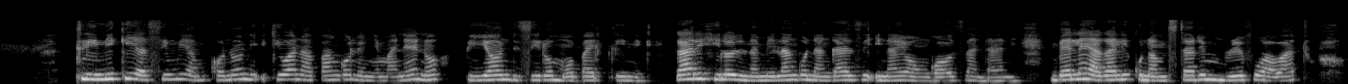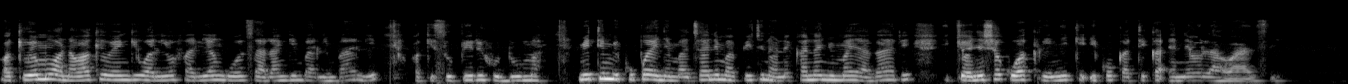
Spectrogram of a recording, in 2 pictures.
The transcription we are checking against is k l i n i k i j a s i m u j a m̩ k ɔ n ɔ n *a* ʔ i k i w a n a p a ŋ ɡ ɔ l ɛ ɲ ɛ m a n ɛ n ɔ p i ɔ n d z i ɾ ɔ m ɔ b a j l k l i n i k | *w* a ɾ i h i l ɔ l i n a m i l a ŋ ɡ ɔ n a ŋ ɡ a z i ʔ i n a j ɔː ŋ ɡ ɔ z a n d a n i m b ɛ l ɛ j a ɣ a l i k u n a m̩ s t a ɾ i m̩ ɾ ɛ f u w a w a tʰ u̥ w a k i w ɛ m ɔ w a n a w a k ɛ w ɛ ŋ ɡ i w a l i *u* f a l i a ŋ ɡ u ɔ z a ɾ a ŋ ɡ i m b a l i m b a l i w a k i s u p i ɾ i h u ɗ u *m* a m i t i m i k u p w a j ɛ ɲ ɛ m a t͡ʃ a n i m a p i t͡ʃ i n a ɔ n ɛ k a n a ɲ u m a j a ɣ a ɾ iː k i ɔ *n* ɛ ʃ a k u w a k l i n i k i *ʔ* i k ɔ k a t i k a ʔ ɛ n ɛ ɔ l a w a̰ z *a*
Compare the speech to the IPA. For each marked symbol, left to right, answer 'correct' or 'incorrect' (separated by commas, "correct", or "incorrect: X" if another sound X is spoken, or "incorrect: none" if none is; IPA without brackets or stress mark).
incorrect: i, incorrect: ɣ, incorrect: ɔ, correct, incorrect: ɲ, correct, incorrect: i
